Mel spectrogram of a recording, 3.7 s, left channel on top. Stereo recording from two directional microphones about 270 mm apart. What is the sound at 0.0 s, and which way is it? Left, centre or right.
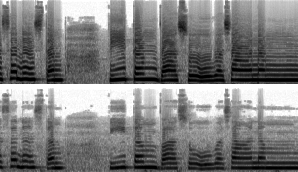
Speech, left.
